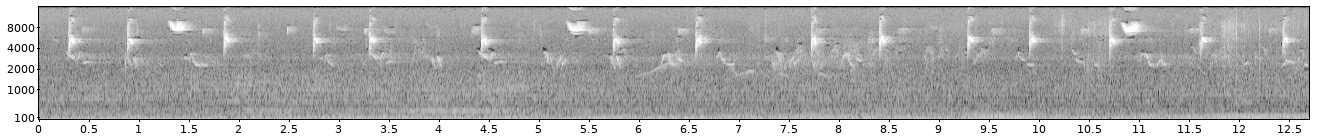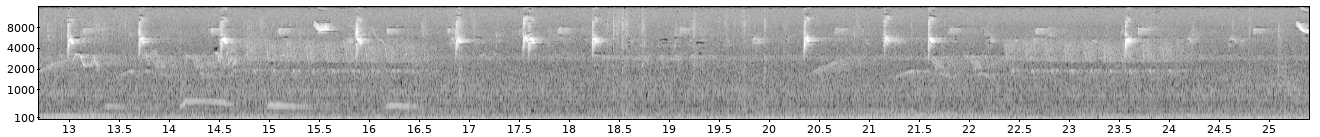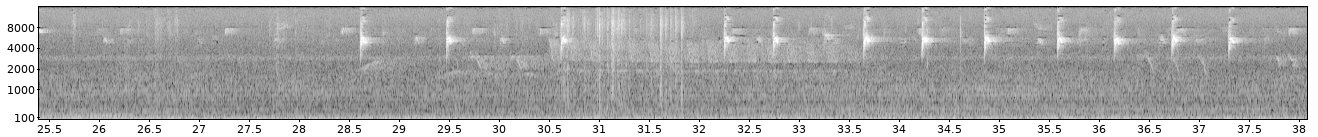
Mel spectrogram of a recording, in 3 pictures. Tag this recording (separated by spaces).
evening chip cardinal sing tweet bird cardinalis-cardinalis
